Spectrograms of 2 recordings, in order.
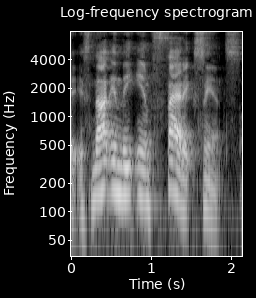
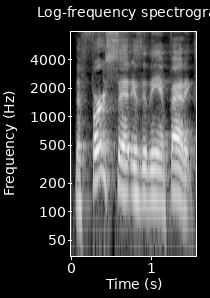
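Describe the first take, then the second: First: "not" hit hard, then the tune falls away; stress on not. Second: "first" lifted and punched, then the tune falls; single out "first" to set it against the other set; stress on first. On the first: Preacher teaching grammar to the congregation, stress on "not". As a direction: lean into "not" to mark it as the non-emphatic set. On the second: Preacher contrasting verse sets for the congregation, stress on "first". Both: Shown as a demonstration. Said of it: "here's the grammar lesson for today".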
